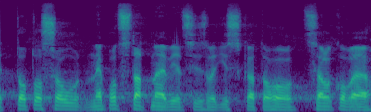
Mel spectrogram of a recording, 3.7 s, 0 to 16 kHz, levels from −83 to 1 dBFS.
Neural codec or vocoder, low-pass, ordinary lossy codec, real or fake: none; 14.4 kHz; AAC, 48 kbps; real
